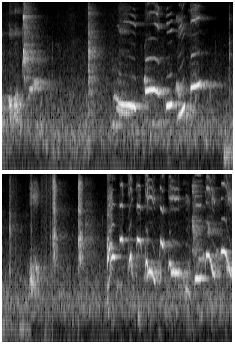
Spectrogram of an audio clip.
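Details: Song of a white-rumped shama meant to make other shamas respond: varied whistles, slurs and sharp clicks in quick bursts, ending in rapid rising and falling notes.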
